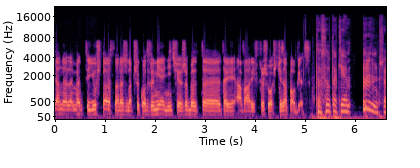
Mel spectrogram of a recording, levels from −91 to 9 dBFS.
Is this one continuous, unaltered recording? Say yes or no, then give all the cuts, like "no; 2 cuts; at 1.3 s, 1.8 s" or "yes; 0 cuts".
yes; 0 cuts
